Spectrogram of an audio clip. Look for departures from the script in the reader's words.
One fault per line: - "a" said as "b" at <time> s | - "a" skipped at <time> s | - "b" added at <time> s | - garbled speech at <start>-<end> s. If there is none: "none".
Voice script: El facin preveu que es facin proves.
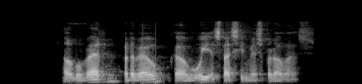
- "facin" said as "govern" at 0.8 s
- "avui" added at 1.9 s
- "més" added at 2.6 s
